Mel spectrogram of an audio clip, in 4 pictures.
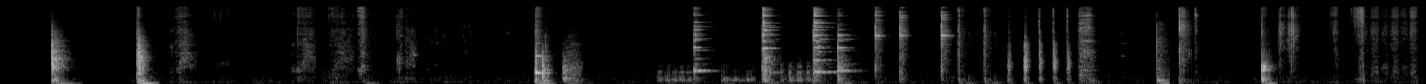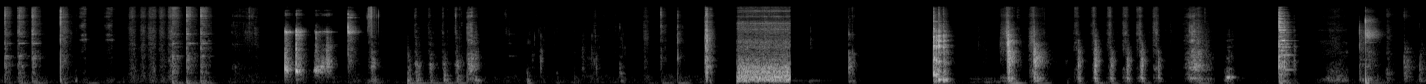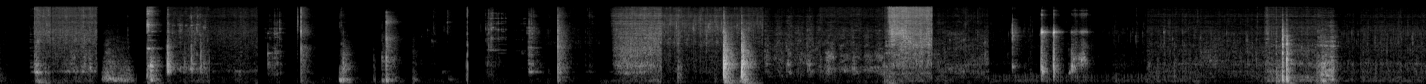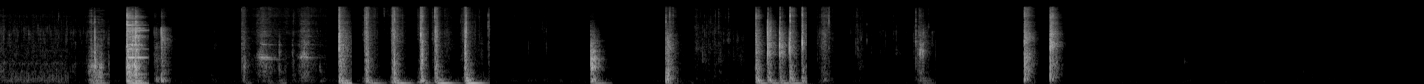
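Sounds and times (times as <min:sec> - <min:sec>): utensils and pots clinking: 0:38.6 - 0:39.6.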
